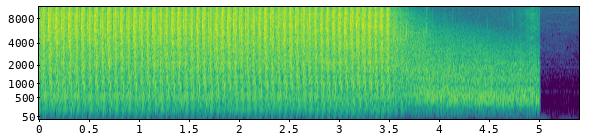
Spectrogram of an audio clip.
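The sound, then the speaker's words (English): Fully automatic M16 rifle fired on full auto, a rapid, loud, unbroken burst of shots lasting about three and a half seconds, then a short noisy decay before the sound stops sharply. “And then finally, a fully automatic M16 being fired on full auto and using up a lot of ammunition really quickly.”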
